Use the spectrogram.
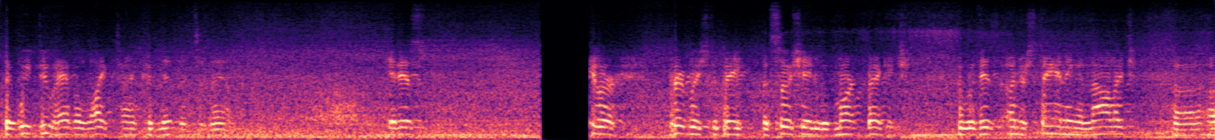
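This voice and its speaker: An earnest man makes a halting speech at an outdoor podium, pausing often on fillers. His voice sits a little high. The recording is dull and distant, with clear street noise behind it. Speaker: supporter speaking at a campaign event. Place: outdoors at a memorial.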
